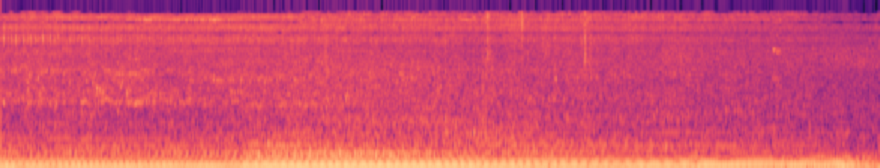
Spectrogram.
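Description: Sports car engine running loud with a deep, steady note. The pitch steps up about a second and a half in, edges higher near the end, then drops away sharply.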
